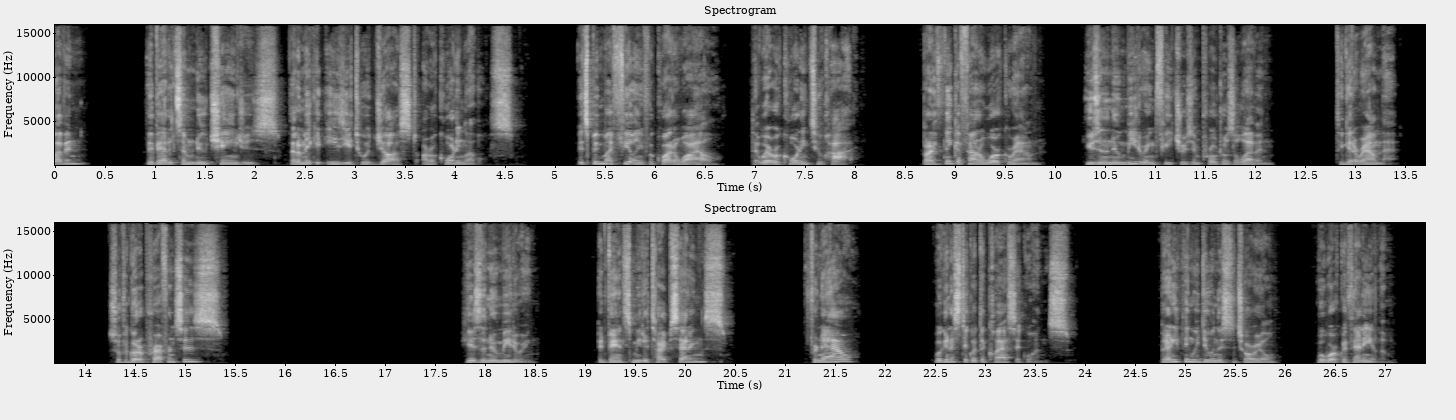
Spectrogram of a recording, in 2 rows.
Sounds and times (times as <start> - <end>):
Speech: 0.0 - 8.1, 8.7 - 12.2, 12.8 - 13.5, 14.3 - 15.5, 17.8 - 18.6, 19.2 - 20.5, 21.2 - 21.8, 22.6 - 24.0, 24.8 - 27.2.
